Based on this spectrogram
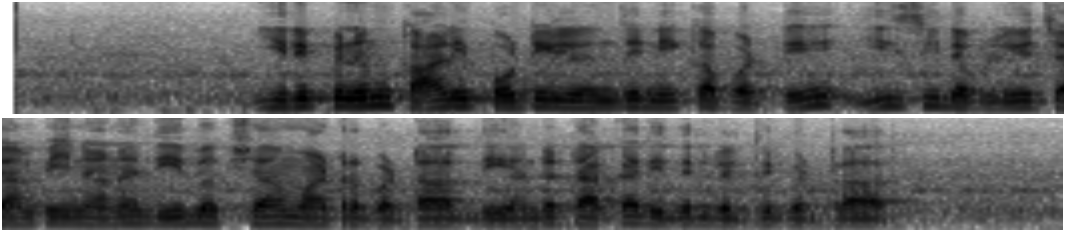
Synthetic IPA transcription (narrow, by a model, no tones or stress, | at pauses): ɪɾɯpːɪnɯmkaːlipːoːʈːɪjlɪɾɯnd̪ɯniːkːɐpːɐʈːɯiːsiɖɐbɐljut͡ʃaːmpɪjɐnaːnɐd̪iːbɐkʂaːmaːʈrɐpːɐʈːaːɾd̪iːɐɳɖɐʈaːkɐɾɪðɪlʋɛʈripɛʈraːɾ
